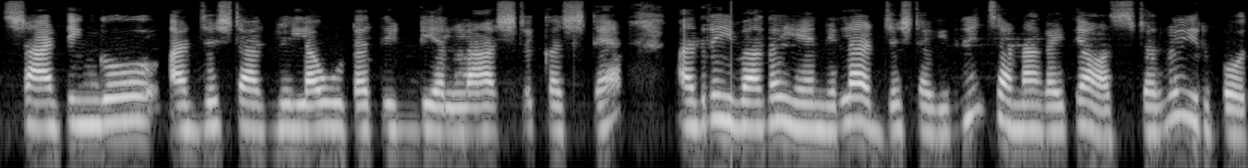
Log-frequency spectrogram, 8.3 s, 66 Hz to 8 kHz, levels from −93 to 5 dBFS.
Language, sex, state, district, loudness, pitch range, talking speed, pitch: Kannada, female, Karnataka, Mysore, -19 LUFS, 195-225 Hz, 115 wpm, 205 Hz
